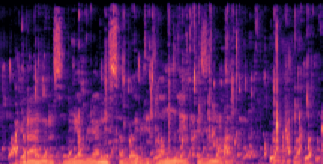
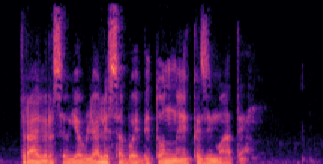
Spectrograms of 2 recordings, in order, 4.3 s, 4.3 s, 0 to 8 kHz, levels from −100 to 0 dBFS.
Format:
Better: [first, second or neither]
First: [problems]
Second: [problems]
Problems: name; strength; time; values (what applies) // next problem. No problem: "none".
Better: second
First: noise reduction (classical method log-MMSE)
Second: none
